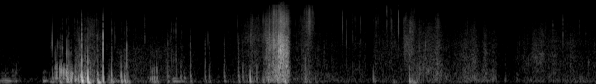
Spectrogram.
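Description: Loud bursts of gurgling and squelching rumbles with crackly bubbling, fading toward the end; stomach growling on an empty stomach.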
